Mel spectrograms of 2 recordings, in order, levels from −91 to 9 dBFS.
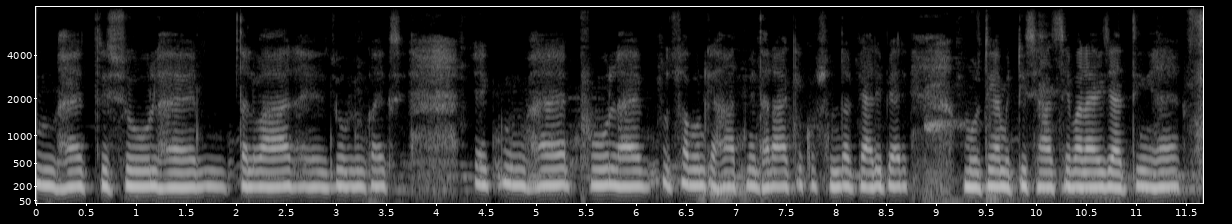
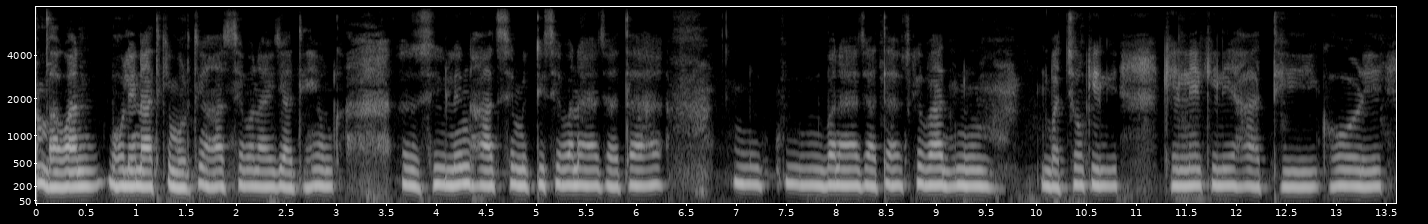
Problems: background sounds at intervals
